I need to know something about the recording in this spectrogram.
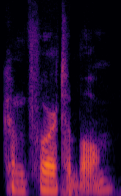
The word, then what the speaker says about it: comfortable: lot of students make comfortable in order to show that there is a silent syllable in there it's the the or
